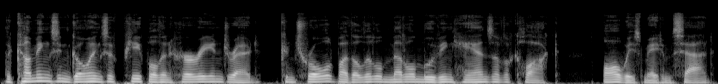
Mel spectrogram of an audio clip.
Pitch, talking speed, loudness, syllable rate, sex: 110 Hz, 200 wpm, -19 LUFS, 5.1 syllables/s, male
